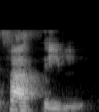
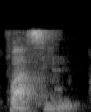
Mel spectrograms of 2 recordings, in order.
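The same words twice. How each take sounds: First: "fácil" con la c interdental, a la española; fricativa interdental. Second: "fácil" con seseo, la c como s. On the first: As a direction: say "fácil" with a Spanish th sound for the c. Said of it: "los españoles la han hecho interdental fricativa". ("fácil" con la lengua entre los dientes) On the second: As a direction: say "fácil" with an s sound for the c. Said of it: "sino al dento alveolar". ("fácil" con s dentoalveolar) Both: Shown as a demonstration.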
